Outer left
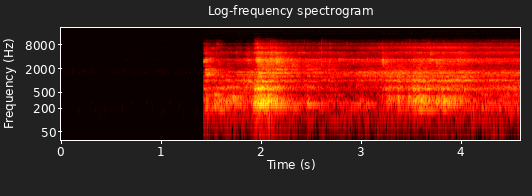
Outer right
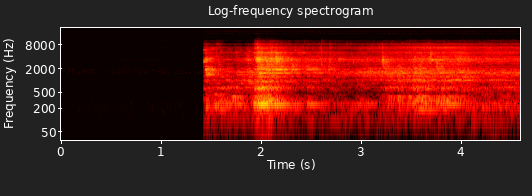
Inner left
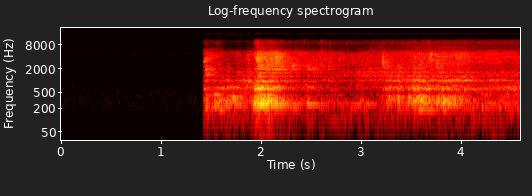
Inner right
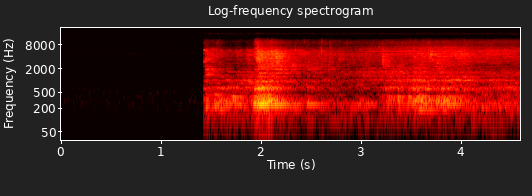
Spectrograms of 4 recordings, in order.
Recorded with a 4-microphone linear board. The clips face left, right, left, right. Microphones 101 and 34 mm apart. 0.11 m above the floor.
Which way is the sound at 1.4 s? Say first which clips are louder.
Outer left 6 dB, inner left 7 dB; 45° left (ahead or behind).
